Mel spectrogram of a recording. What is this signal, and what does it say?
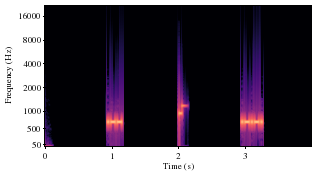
Morse code, heard as a keyed tone, about 48 wpm, 700 Hz. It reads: W <AR>
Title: Single Character (Letter:Number:Punctuation:Prosign) 50wpm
